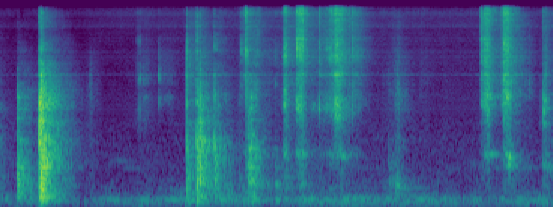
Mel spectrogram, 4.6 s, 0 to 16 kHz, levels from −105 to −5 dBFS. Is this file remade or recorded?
remade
